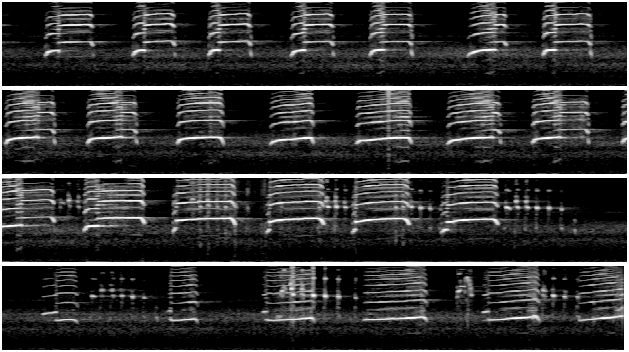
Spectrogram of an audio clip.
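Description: Bald eagle calling: a long series of loud, high, whistled notes at about one a second. After a short pause about two-thirds of the way through come quicker, stuttering chatter notes.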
